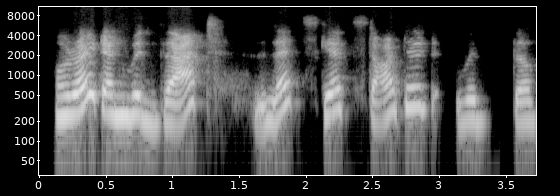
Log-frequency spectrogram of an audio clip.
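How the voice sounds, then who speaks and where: A woman speaks with an Indian accent at a very slow pace. Her high pitch moves in lively intonation. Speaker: webinar presenter for a nonprofit. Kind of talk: webinar presentation. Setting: online webinar.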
